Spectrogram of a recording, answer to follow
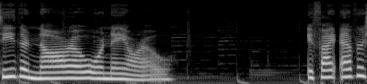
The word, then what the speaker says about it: Neuro: It's either Naro or Naro. If I ever see a single one of you pronounce it as Nuro, I will destroy you.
